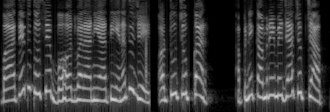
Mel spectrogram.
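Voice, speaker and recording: A woman's voice: extremely high pitch, lively intonation, normal speed, dry recording, studio quality. A woman voicing a harsh scolding mother-in-law. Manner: scolding, insulting. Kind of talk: cartoon story voice acting.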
